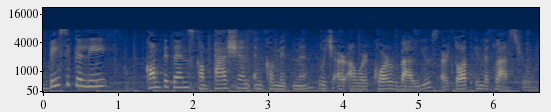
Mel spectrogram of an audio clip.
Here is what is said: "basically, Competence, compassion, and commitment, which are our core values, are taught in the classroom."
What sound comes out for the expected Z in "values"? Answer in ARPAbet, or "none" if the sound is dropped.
S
